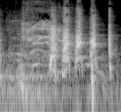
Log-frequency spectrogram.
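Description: A woman laughing out loud, breaking into four short, loud bursts of laughter in the second half.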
